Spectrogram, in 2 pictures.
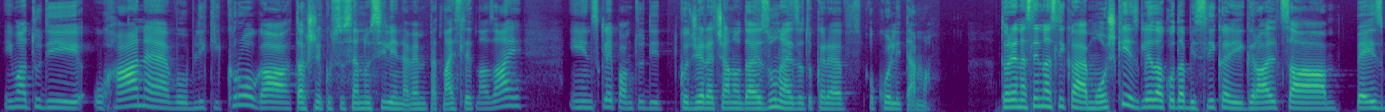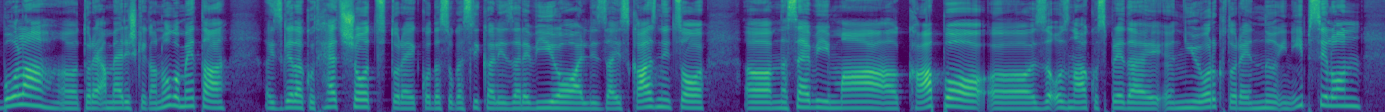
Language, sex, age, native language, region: Slovenian, female, 30-49, Slovenian, Drava region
